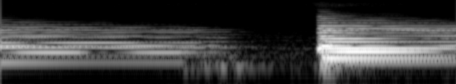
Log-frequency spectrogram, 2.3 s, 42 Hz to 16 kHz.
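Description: Piano block chords from an A-flat major I–V7–I–IV–I cadence, played with both hands. A chord struck just before rings and fades away about a second in. Then a new chord is struck loudly about one and a half seconds in and keeps ringing.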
